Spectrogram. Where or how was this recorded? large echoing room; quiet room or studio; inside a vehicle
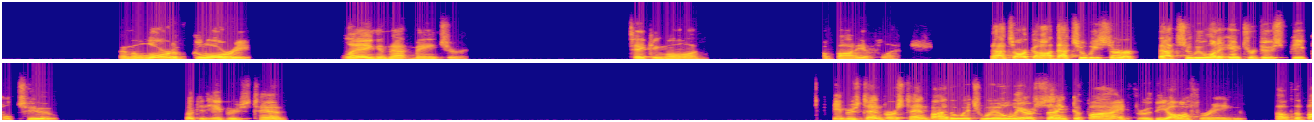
large echoing room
